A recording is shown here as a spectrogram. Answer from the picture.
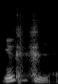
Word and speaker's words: nuclear: So- It's pronounced nuclear.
